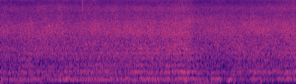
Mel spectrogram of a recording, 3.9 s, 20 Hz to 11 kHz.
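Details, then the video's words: Honey bees at the hive entrance, sunny February, filmed by a GoPro Hero 7 Black less than a foot away; steady throbbing drone of a crowd of flying bees, faint high ticks. "4K Honey Bees - ambient video and audio"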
